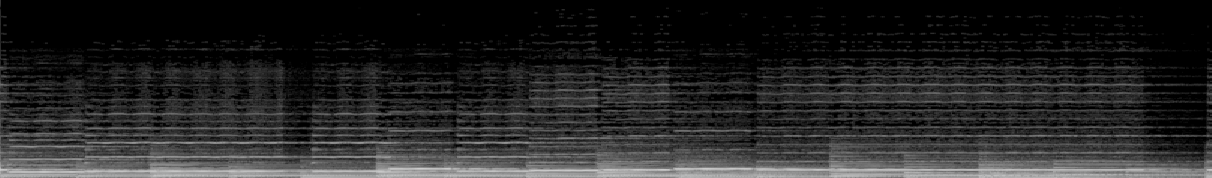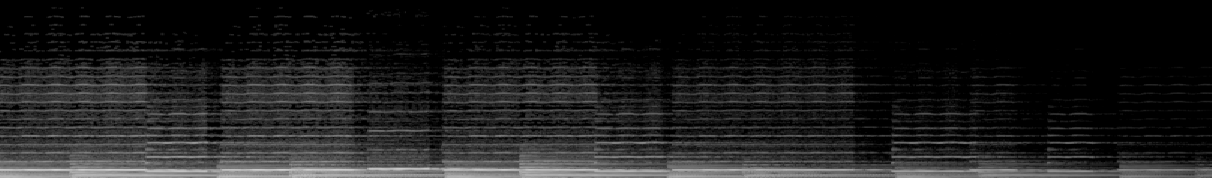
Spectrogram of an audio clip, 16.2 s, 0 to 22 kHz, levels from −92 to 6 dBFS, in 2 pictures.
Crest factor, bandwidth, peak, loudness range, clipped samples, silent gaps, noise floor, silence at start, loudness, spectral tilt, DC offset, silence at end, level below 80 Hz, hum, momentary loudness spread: 14 dB; 14.5 kHz; -6 dBFS; 9 LU; under 0.1%; none; -43 dBFS; 0 s; -18 LUFS; -6.5 dB/octave; under 0.1%; 0.2 s; -40 dBFS; none; 15 LU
